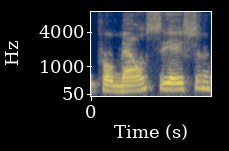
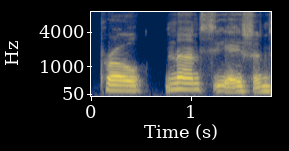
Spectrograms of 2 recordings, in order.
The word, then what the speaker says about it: pronunciation: Rightation itself because I think it's logical that we would assume it would be pronunciation because it comes from pronounce but it actually is pronunciation spelled p r o n u in.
